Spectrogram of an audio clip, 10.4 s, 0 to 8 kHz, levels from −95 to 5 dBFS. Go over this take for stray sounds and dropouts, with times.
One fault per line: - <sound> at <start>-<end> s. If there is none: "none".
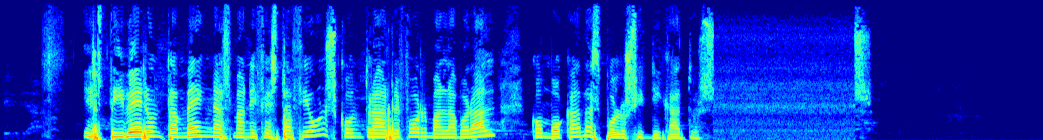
none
